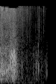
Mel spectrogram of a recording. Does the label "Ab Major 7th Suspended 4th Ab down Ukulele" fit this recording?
No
